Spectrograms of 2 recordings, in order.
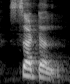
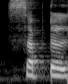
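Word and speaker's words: subtle: Third हमारे पास है सटल, सप्टल नहीं होता।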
